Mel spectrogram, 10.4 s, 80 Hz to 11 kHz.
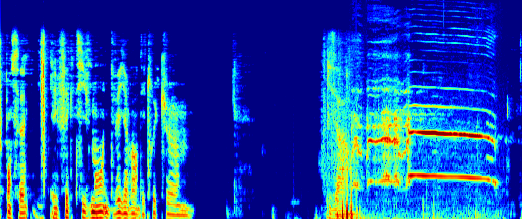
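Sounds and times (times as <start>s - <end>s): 
speech: 0.1s - 4.0s, 6.5s - 7.4s
rooster crowing: 7.0s - 10.2s.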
